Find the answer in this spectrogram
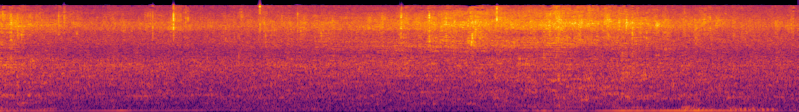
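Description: Heavy rain pouring down in a steady hiss, with a low rumble swelling near the end.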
